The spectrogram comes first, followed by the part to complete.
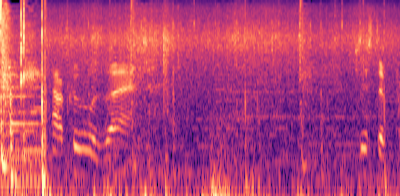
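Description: Background music with a drum beat ends about half a second in. Wind then buffets the microphone as a fluctuating low rumble, with a brief voice-like sound around a second in and speech starting near the end.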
